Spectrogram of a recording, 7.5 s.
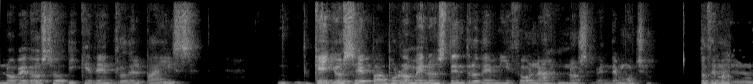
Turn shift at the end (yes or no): yes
